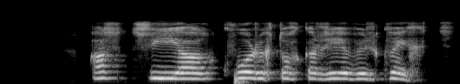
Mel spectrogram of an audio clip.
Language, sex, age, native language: Icelandic, male, 10, Icelandic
